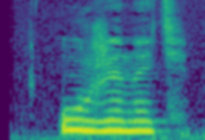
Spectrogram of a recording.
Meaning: to dine; to have dinner; to have supper
- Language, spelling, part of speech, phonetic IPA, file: Russian, ужинать, verb, [ˈuʐɨnətʲ], Ru-ужинать.ogg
